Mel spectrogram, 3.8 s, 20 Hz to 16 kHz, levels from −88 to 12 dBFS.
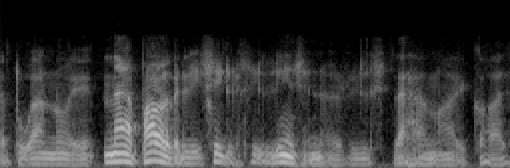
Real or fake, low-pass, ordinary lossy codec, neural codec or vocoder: real; 7.2 kHz; Opus, 16 kbps; none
